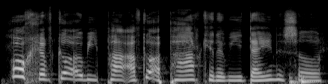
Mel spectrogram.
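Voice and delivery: put-on high, lilting Scottish old man; hammed-up Scottish accent, pitched high; wee Scottish man. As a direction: marvel at it like a little Scottish grandad. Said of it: "line of his I remember".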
